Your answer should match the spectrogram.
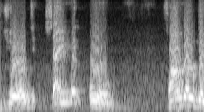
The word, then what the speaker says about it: Georg: simon oh george simon although it is g e o r g not e it is still pronounced as george simon oh found out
